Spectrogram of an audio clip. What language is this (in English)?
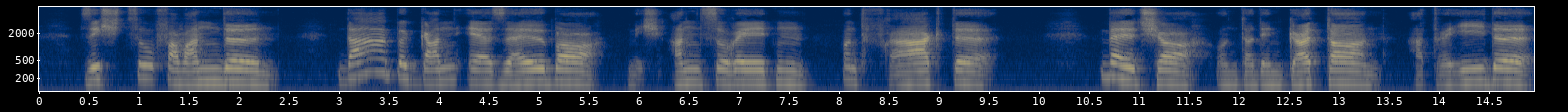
German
